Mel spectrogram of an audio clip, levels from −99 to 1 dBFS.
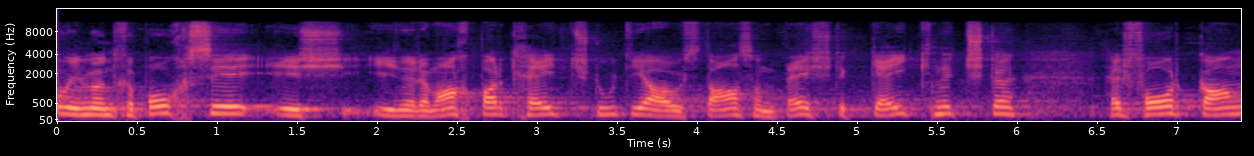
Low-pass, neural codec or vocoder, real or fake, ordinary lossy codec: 10.8 kHz; none; real; none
